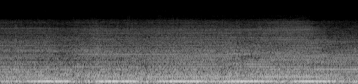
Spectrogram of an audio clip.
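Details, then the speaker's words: Walk-in freezer compressor restarted after its start components blew up, likely from a burnt wire. Steady, even hum with no clicks or rattles, drawing 9.3 amps. Normal compressor running. "so you can hear the compressor's running start it up just fine 9.3 amps is not too much"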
